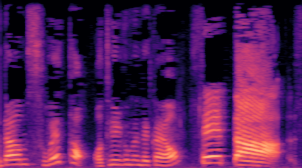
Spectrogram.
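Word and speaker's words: セーター: セーター。セータ 자, 스웨터는 영어니까 외래어를 표기하는 가타카나로 표기하시면 되겠죠. 자, 주의하실 것은 가운데 장음이 2개 들어있기 때문에 세타 이렇게 발음하셔서는 안 된다는 거.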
